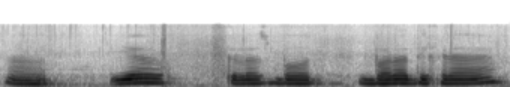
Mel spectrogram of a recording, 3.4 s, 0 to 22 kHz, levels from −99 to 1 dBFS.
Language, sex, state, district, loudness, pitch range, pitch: Hindi, male, Bihar, Patna, -16 LUFS, 125-140 Hz, 130 Hz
